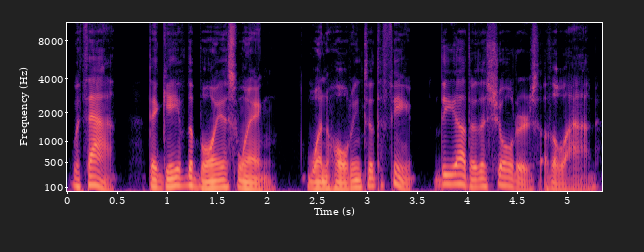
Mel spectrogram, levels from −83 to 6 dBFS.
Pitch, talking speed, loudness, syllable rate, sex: 100 Hz, 225 wpm, -19 LUFS, 5.3 syllables/s, male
